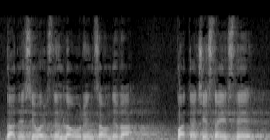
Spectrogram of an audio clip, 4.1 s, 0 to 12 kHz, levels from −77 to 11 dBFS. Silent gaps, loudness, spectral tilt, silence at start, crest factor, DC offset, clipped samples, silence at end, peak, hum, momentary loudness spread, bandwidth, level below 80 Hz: none; -17 LUFS; -5 dB/octave; 0 s; 18 dB; under 0.1%; under 0.1%; 0 s; 0 dBFS; none; 6 LU; 11 kHz; -42 dBFS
